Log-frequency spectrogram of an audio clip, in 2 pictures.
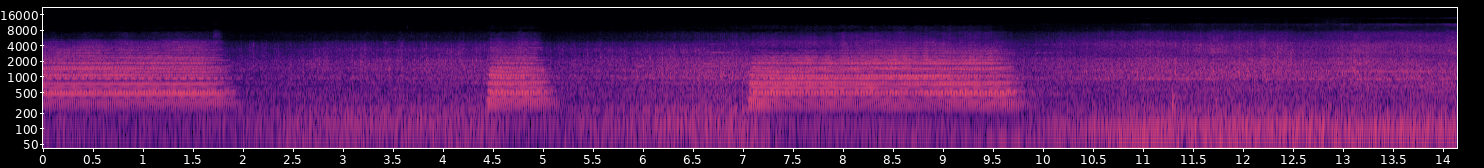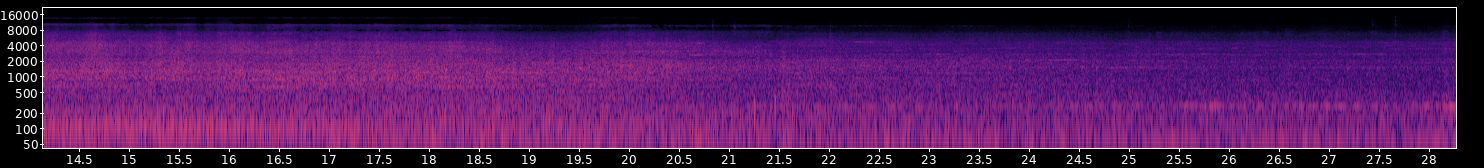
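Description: Locomotive air horn sounding three chord blasts, long, short, long, then the train rumbling past with steady wheel and rail noise that eases slightly near the end.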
